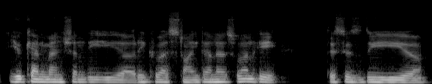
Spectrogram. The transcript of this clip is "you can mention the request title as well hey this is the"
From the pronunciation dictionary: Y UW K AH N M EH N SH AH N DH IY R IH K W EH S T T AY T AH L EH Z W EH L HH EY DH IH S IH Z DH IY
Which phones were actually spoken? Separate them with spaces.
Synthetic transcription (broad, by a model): Y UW K AH N M EH N SH AH N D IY R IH K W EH S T T AY T AH L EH S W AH N HH EY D IH S IH Z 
